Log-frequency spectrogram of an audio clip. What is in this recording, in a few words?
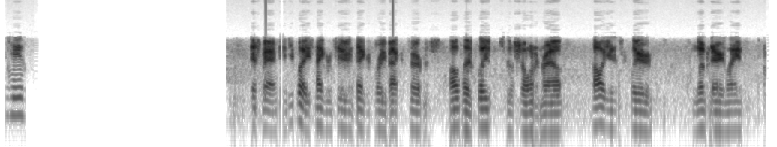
PS TAC, p25; wake p25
